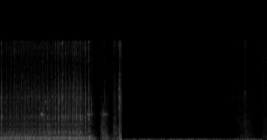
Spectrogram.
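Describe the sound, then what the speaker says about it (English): A sewing machine runs fast and loud for about a second, stitching back and forth through a tie and the casing of a jumpsuit, then stops abruptly, leaving quiet handling noises. "I'm going to sew back and forth right on top of the casing and through the tie on the inside, just with a few straight stitches"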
